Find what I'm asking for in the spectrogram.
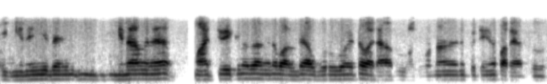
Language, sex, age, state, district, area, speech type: Malayalam, male, 30-45, Kerala, Ernakulam, rural, conversation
